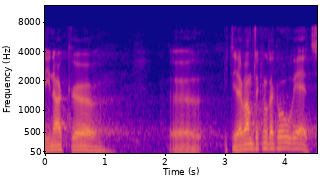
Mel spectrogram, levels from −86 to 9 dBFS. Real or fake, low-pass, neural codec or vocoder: real; 7.2 kHz; none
